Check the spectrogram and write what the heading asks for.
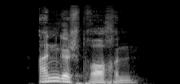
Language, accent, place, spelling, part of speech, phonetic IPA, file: German, Germany, Berlin, angesprochen, verb, [ˈanɡəˌʃpʁɔxn̩], De-angesprochen.ogg
- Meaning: past participle of ansprechen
